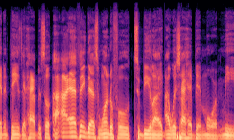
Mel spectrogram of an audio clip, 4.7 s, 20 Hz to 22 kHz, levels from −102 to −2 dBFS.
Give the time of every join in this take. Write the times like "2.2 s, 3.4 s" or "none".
1.0 s, 3.3 s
